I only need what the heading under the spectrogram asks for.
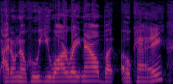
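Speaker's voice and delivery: usual speaking voice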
